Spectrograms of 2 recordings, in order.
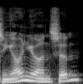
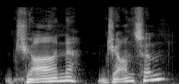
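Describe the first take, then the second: First: The name begins with a soft Y sound. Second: The name begins with an English J sound. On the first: "they pronounce that J as almost a silent Y" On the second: "It looks like John Johnson"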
